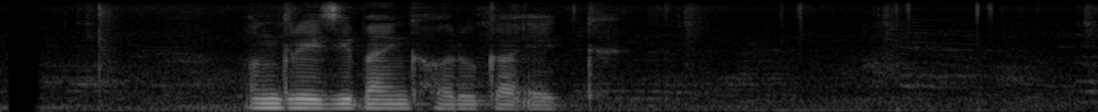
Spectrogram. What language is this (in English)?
Nepali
